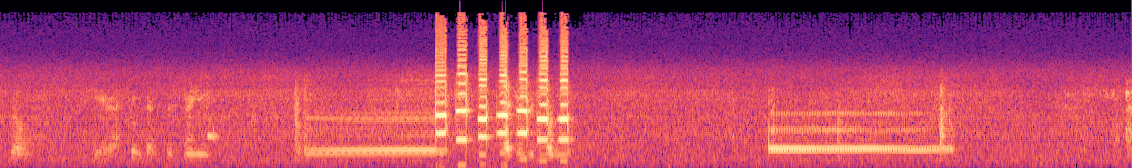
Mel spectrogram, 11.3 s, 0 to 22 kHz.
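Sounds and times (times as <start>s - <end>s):
speech: 0.1s - 3.6s, 5.2s - 5.8s
telephone dial tone: 3.0s - 5.7s, 7.7s - 9.6s
touch-tone keypad beeps: 4.4s - 5.8s.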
